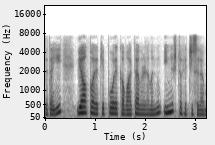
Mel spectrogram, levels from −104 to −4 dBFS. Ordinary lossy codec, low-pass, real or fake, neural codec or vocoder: none; 7.2 kHz; fake; codec, 16 kHz, 0.5 kbps, FunCodec, trained on Chinese and English, 25 frames a second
